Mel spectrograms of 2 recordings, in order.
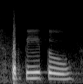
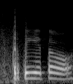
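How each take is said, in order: No difference in how they are said.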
